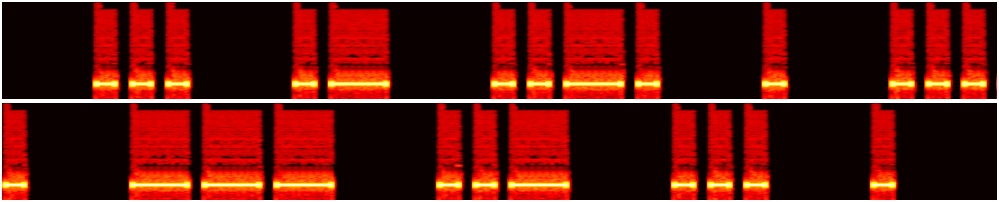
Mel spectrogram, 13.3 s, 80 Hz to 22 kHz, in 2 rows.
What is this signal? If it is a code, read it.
Morse code, heard as a keyed tone, about 10 wpm, spaced as for 7 wpm, 700 Hz. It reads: SAFEHOUSE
